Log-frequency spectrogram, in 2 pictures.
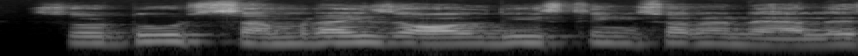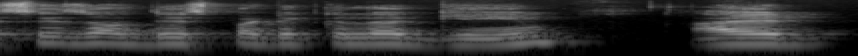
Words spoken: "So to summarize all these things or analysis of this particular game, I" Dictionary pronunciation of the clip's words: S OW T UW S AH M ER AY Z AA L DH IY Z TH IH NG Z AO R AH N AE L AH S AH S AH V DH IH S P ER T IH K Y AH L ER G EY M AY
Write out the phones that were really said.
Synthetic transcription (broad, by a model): S OW T UW S AH M ER AY Z AA L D IY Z T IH NG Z AO R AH N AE L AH S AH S AH V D IH S P ER T IH K Y AH L ER G EY M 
